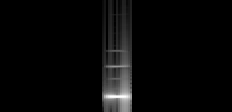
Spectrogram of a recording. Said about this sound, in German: So, Manuel, es hat tatsächlich geklingelt.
